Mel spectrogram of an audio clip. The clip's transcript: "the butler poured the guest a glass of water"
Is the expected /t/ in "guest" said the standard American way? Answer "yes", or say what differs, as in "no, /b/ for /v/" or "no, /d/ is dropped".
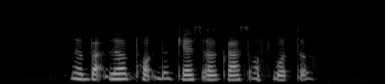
no, /t/ is dropped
